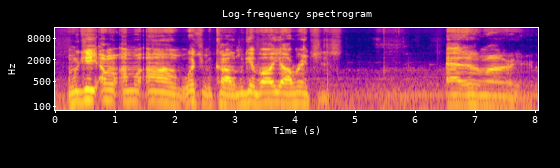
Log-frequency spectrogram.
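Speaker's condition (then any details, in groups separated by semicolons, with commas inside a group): Slurred speech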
